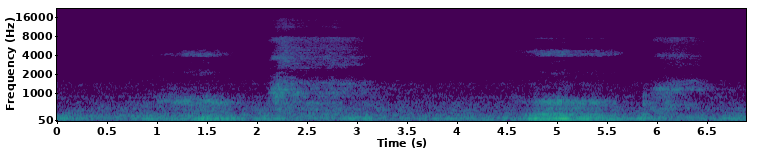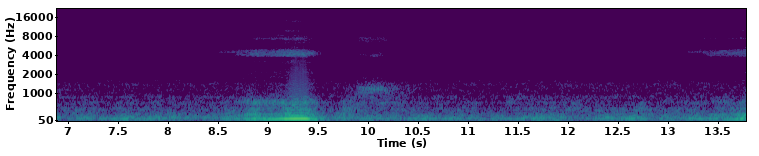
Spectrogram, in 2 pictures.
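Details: Open-mouth snoring during sleep: quiet, soft rasping breaths every few seconds with one louder snort, over faint room noise.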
